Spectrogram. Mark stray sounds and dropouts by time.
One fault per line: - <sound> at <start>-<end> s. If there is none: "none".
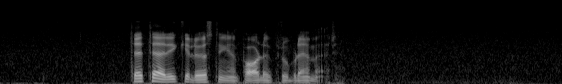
none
